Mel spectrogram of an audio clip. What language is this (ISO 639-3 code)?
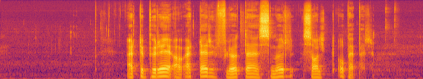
nor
